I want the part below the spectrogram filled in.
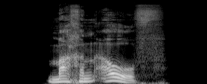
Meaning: inflection of aufmachen: 1. first/third-person plural present 2. first/third-person plural subjunctive I
- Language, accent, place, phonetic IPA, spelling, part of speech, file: German, Germany, Berlin, [ˌmaxn̩ ˈaʊ̯f], machen auf, verb, De-machen auf.ogg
